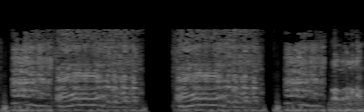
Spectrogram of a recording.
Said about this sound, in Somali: markii uu ku dhuftay cida libaaxu caanka ku yahay waxaan in badan daymooday xaggayga dambe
